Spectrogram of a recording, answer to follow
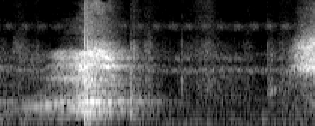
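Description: A Muay Thai strike hitting a trainer's pad with a short, sharp 'shut'-like shout about half a second in. Another pad strike and shout come right at the end.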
